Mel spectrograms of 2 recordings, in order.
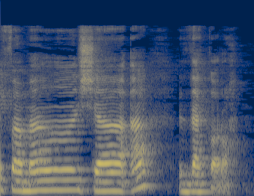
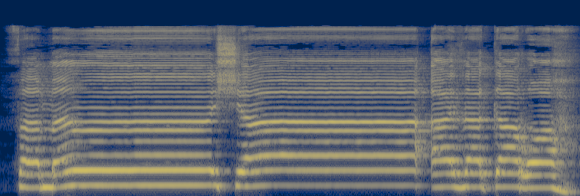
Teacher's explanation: غنہ ہوگا. اور کیونکہ یہاں پہ ہمارے پاس اخفاء حقیقی ہے شین کی وجہ سے یہاں پہ ہم غنہ کریں گے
